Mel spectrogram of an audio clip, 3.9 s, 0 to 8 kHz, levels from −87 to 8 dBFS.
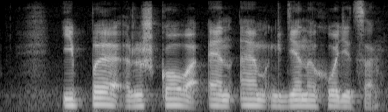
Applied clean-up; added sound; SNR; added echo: none; none; none; none.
